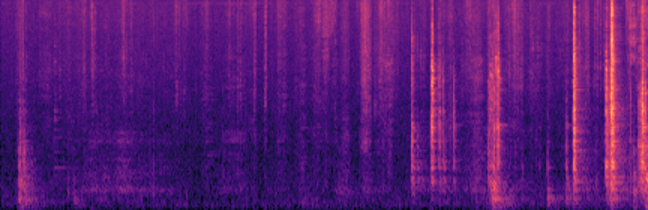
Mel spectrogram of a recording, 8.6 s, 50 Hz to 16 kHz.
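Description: Ratchet tightening the lower strut bolt during a front ball joint replacement on a 2001-2009 Volvo S60, heard as a few short, close clicking bursts with metallic handling noises in a quiet workshop.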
